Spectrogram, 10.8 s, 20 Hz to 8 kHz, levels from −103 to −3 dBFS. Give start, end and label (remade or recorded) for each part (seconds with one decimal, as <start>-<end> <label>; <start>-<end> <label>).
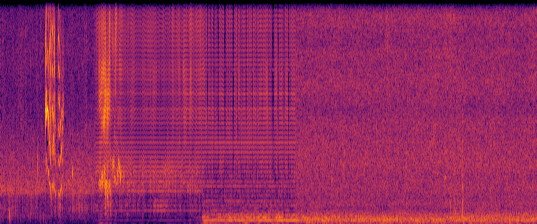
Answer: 0.0-1.9 recorded; 1.9-5.9 remade; 5.9-10.8 recorded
